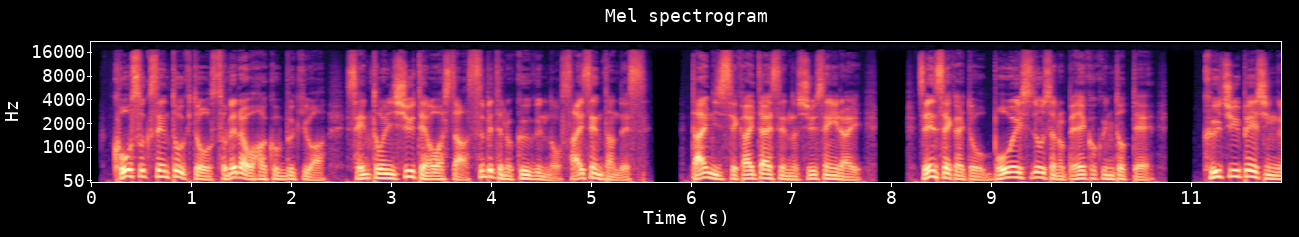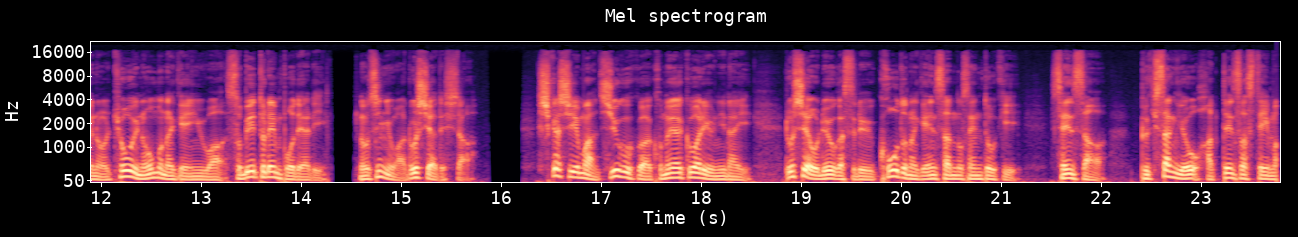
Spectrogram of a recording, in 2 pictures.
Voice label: Japanese, Male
